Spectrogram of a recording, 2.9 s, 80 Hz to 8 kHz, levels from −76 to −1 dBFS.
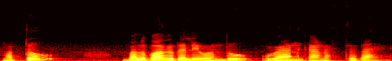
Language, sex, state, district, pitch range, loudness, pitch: Kannada, male, Karnataka, Bangalore, 105-140 Hz, -19 LUFS, 115 Hz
